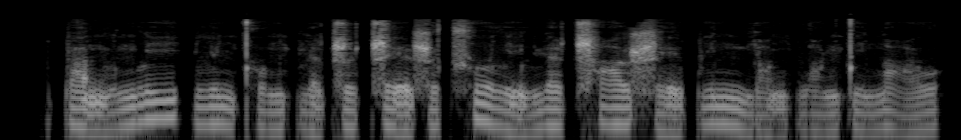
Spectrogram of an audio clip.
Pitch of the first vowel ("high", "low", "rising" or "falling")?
low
